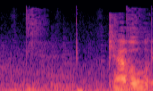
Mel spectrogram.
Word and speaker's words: Cavill: Cavill is pronounced like travel.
